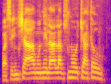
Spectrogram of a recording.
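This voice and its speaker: A man's voice: a little high, fairly even intonation, normal speed, fairly bright tone, no echo, natural voice. An actor playing a teasing, wisecracking henchman sidekick in an Ilocano radio drama.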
